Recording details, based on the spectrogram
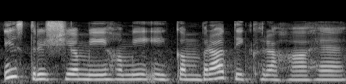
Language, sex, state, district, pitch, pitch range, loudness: Hindi, female, Punjab, Fazilka, 230 Hz, 220-240 Hz, -16 LUFS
